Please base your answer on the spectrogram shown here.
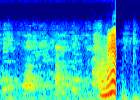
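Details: Pet ring-necked parakeet indoors, trained to say "mummy"; soft mumbled speech-like sounds, then one loud rising-and-falling screech that cuts off abruptly.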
